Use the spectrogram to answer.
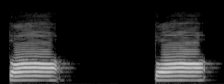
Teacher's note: জিহ্বার আগা উপরে দুই দাঁতের গোড়ায় লাগাবো লাগিয়ে মোটা আওয়াজে পড়বো আর এক আলিফ টেনে পড়বো ঠিক আছে আমি আসলে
